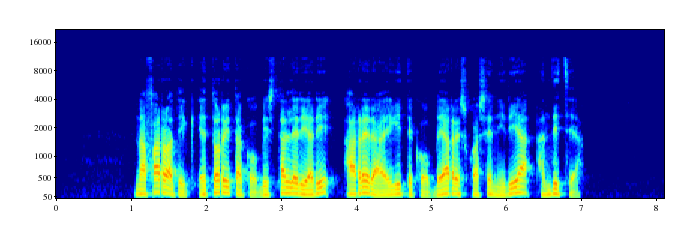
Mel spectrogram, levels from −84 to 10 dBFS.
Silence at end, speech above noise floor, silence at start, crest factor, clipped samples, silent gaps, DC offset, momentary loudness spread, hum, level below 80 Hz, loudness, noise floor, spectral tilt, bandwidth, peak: 1.15 s; 56 dB; 1.05 s; 16 dB; under 0.1%; none; under 0.1%; 8 LU; none; -40 dBFS; -19 LUFS; -75 dBFS; -8.5 dB/octave; 11.5 kHz; -2 dBFS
